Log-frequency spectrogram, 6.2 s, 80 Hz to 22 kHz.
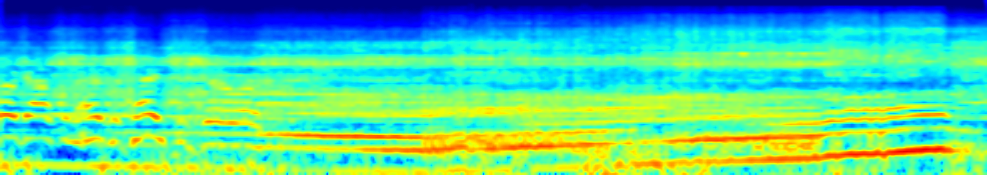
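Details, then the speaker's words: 2000 Suzuki RM125 two-stroke after carb cleaning and tuning, riding easy in first and second: revs rise and sag unevenly at mid throttle, bogging; owner plans to downsize the jets rather than raise the needle; cause suspected. "ah but yeah she still got some hesitation to her um a mid throttle so right there uh I don't want to go up too much more on the needle so I'll probably downsize the Jets but you'll hear it I'll take off easy in first and second you'll you'll hear it kind of bogging out"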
